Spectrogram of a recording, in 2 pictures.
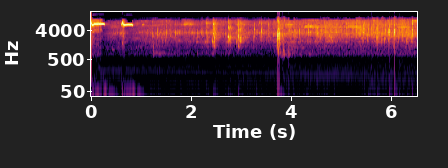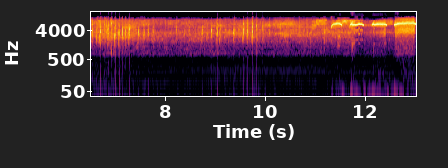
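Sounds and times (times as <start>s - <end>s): loud hissing whistling calls: 0.0s - 1.2s, 4.1s - 6.6s, 7.4s - 13.0s
swiftlets twittering and clicking: 1.5s - 13.0s.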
